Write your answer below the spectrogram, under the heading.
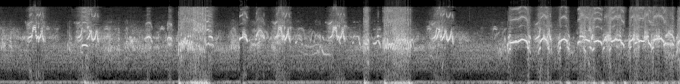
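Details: Ospreys at the nest on a ranch, 20 July 2016, as the first fish arrives; rapid, thin chirps pour out in clusters, then a run of wavering whistled notes, over a low background hum.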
